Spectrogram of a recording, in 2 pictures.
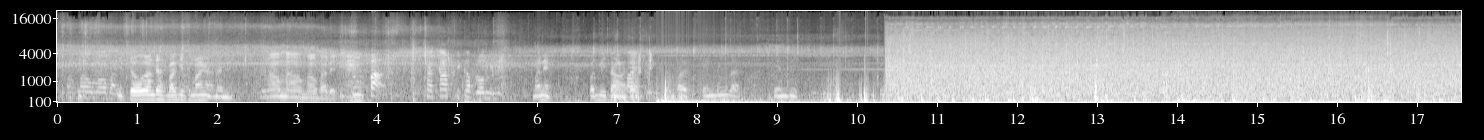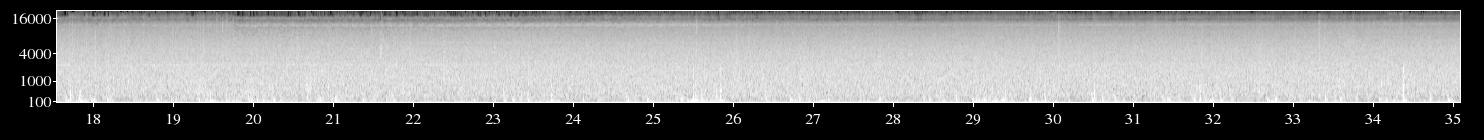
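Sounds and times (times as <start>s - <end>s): water hissing: 10.4s - 35.0s.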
